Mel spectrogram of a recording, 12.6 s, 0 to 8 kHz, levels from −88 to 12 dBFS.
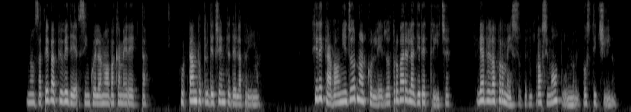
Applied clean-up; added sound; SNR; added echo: neural mask model DeepFilterNet 3.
